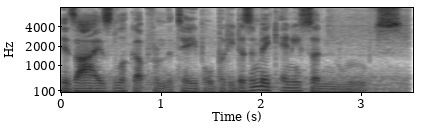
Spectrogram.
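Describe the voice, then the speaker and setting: A man narrating a tabletop game as storyteller, setting scenes in a dramatic, deliberate way. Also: deep voice, steady tone, noisy background. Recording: prominent music behind the voice.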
